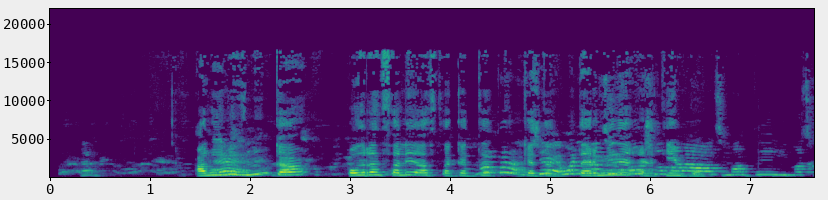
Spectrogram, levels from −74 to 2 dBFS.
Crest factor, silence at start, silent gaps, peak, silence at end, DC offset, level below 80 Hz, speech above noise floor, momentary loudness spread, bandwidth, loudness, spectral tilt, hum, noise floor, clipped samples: 18 dB; 0.1 s; none; -2 dBFS; 0 s; under 0.1%; -70 dBFS; 26 dB; 14 LU; 17 kHz; -18 LUFS; -1.5 dB/octave; none; -44 dBFS; under 0.1%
